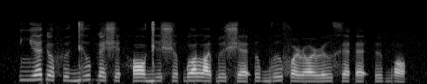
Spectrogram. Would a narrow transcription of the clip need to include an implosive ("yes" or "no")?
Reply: yes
